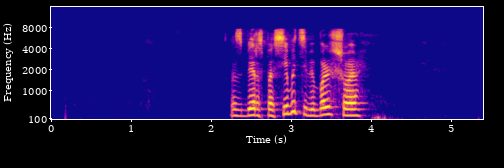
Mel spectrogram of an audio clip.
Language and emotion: Russian, positive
